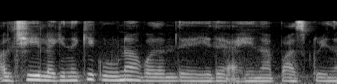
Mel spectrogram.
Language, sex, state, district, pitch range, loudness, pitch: Nagamese, female, Nagaland, Dimapur, 155-190 Hz, -18 LUFS, 165 Hz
